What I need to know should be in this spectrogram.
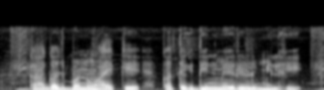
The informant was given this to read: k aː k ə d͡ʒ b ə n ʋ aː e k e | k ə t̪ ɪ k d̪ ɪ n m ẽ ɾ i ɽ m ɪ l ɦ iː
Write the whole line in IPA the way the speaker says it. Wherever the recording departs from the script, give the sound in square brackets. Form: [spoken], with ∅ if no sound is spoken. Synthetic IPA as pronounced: k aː [ɡ] ə d͡ʒ b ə n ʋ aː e k e | k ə t̪ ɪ k d̪ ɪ n m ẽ ɾ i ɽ m ɪ l ɦ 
